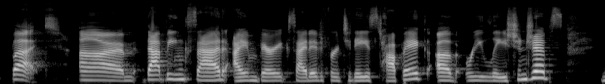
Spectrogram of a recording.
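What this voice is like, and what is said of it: Crackly, squeaky recovering voice. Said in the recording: “I lost my voice last week, and I am a little bit excited that it's starting to come back. So forgive me if I have some crackiness or some squeakiness. My vocal cords are warming back up.”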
